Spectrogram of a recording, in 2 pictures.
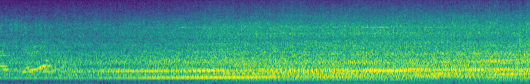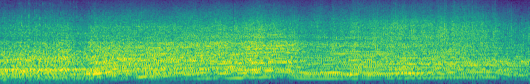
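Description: Drag race cars' engines running at the starting line, held at steady revs for several seconds. About six seconds in the sound changes and grows fuller and louder as the cars leave the line.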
